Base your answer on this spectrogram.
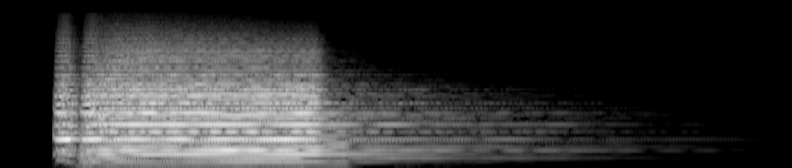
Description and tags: TaDa! sting composed of trumpets, trombones, french horns, trumpet section in Garageband.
